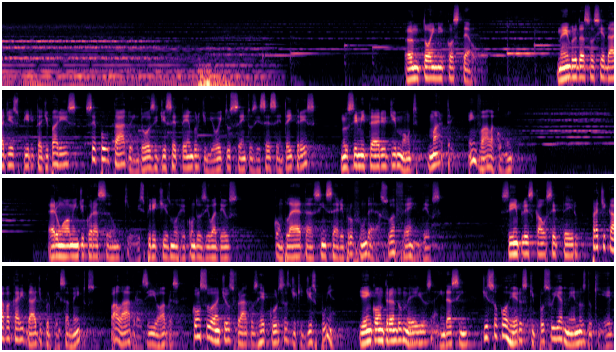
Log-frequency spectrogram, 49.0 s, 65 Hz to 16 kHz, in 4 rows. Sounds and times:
Music: 0.0 - 48.9
Speech: 8.1 - 9.6, 11.1 - 22.6, 25.4 - 29.3, 29.9 - 33.3, 34.4 - 48.9.

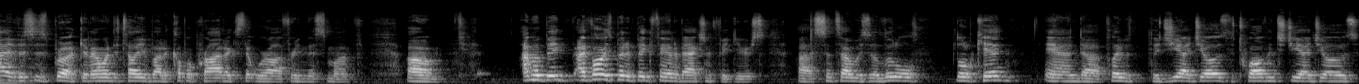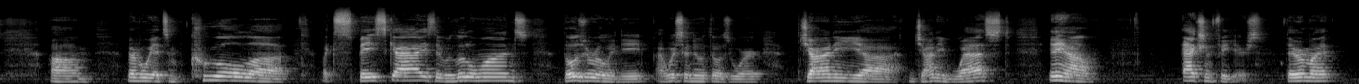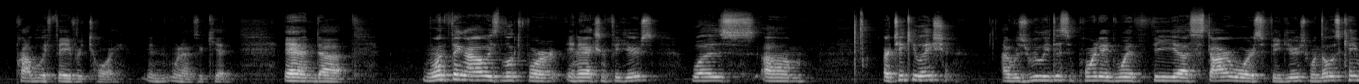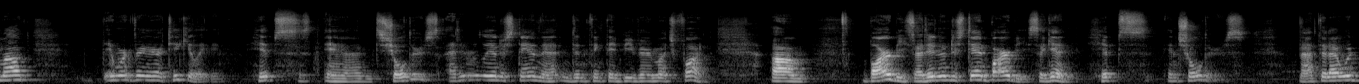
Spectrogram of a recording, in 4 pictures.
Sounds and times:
Speech: 0.0 - 24.6, 25.4 - 30.7, 31.4 - 35.3, 36.0 - 41.2, 41.8 - 54.3.

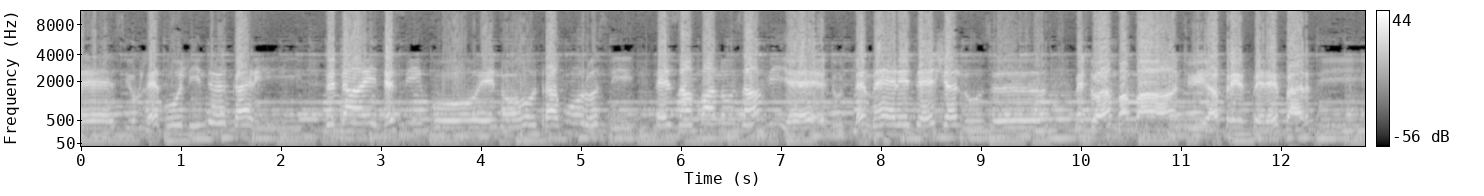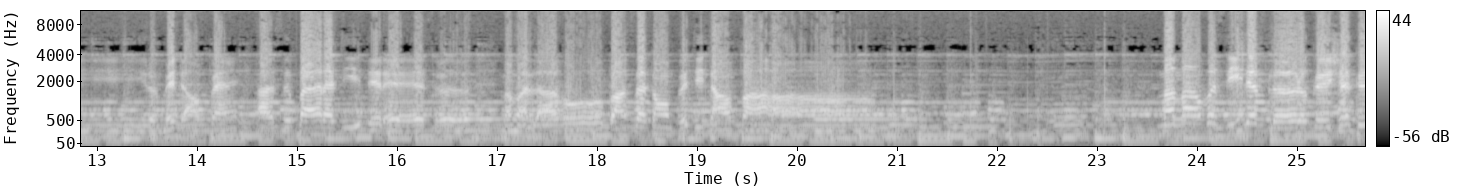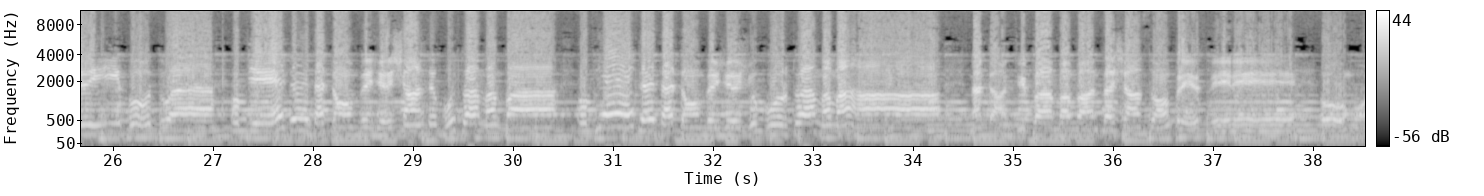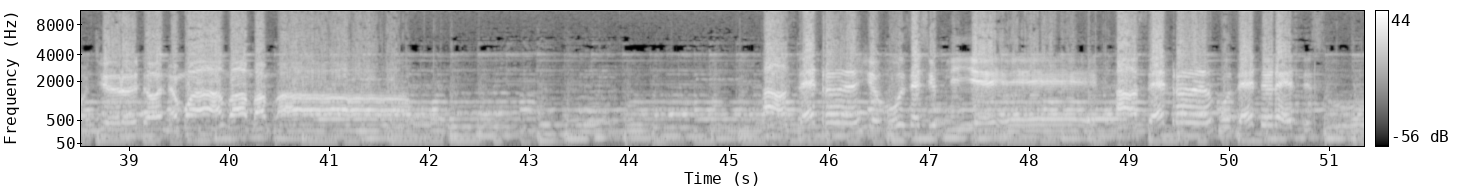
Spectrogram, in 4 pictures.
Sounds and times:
Music: 0.0 - 51.3.

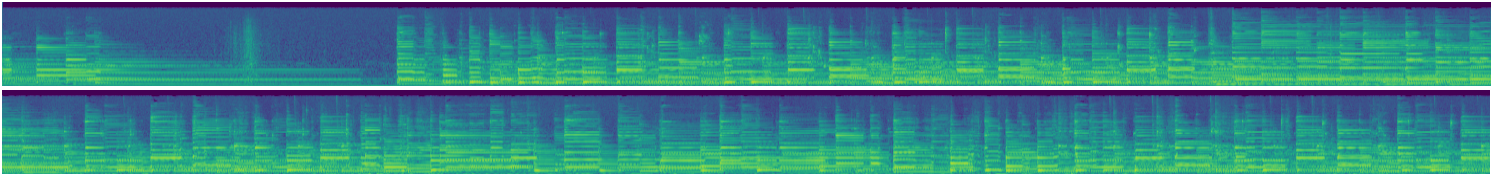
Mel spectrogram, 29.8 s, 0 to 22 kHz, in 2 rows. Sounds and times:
Music: 0.0 - 29.7.

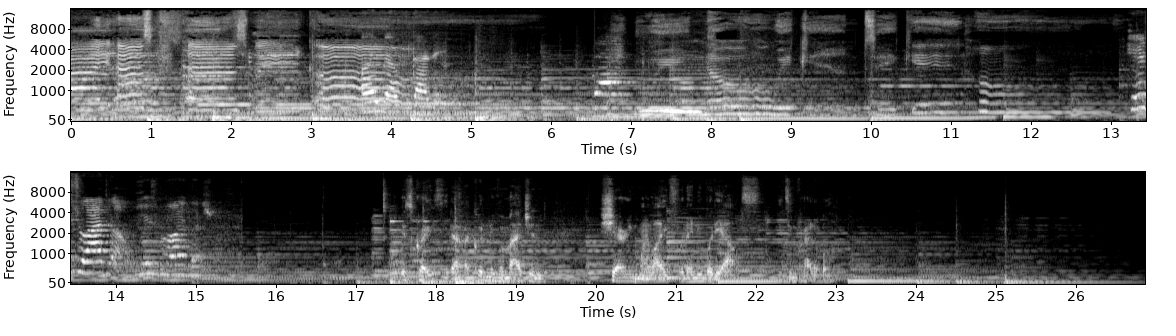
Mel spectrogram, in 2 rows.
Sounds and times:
Music: 0.0 - 26.8
Speech: 3.6 - 4.8, 6.6 - 8.5, 17.6 - 19.4, 20.1 - 23.0.

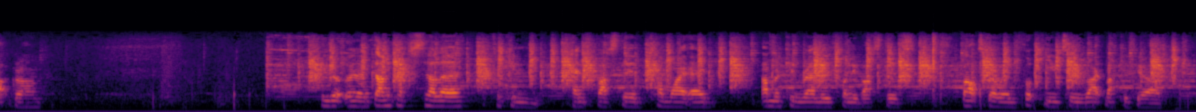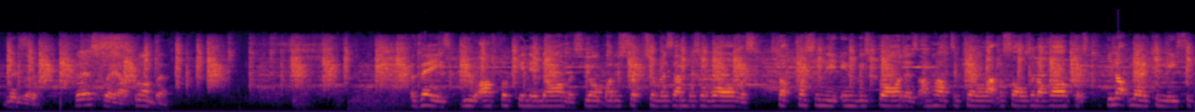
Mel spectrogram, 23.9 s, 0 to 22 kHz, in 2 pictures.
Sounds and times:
Speech: 0.0 - 0.5, 3.2 - 13.7, 16.1 - 23.9
Music: 2.4 - 23.9.

